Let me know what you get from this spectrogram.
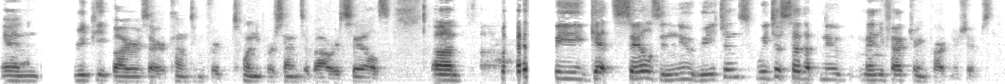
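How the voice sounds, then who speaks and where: A man from Indonesia, a startup founder, explaining his business in a measured way over a video call, with some fillers. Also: a little high, darkish tone, poor audio.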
